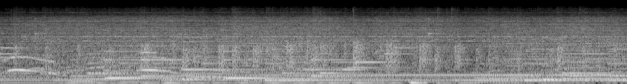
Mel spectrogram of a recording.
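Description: Live worship band playing: keyboard chords held over drums and cymbal hits, with a voice sliding up and down in the first second or so.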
